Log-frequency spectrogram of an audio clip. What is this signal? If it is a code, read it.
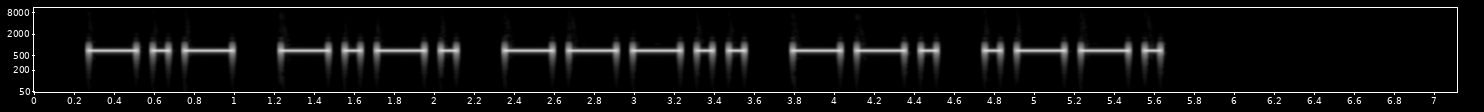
Morse code, heard as a keyed tone, about 15 wpm, 700 Hz. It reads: KC8GP
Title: USA Call Signs - 5 Characters - Repeated 3x - 15wpm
